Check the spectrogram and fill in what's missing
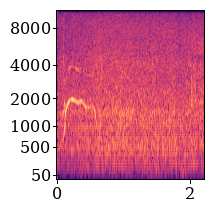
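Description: Ocean waves surge and wash close by on a beach in a continuous loud roar with wind on the microphone, and a short high voice-like cry rises over it at the start.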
